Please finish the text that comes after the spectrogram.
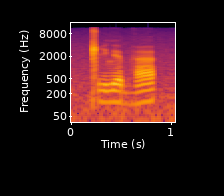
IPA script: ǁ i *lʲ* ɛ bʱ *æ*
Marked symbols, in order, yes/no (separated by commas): yes, yes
